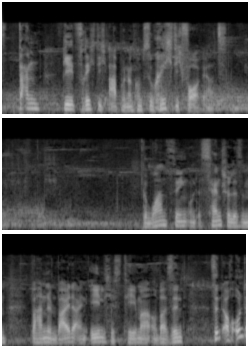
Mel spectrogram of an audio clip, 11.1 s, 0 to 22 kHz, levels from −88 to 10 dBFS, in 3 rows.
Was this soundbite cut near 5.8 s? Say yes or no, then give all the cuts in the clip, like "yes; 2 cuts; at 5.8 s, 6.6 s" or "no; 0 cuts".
yes; 1 cut; at 5.8 s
